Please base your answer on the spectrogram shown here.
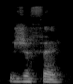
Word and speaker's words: fais: Je fais. That's spelled F-A-I-S. Je fais. And of course we have the AI giving us an E sound like in maison.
